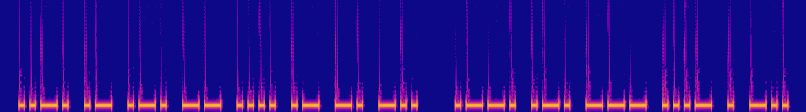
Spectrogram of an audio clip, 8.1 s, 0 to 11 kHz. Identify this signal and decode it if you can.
Morse code, heard as a keyed tone, about 22 wpm, 700 Hz. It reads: FARMHAND PROVED
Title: Pangram Challenge v2 - 22wpm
